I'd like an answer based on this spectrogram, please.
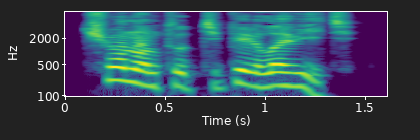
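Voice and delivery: high-pitched rough bandit; young thug voice. Acted. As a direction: whine it like a wounded gangster. Раненый бандит. (высокий голос молодого бандита)

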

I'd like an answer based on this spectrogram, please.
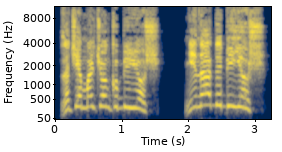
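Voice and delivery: put-on high, loud, foreign-sounding boy's yell; indignant shout. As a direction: yell in protest at the teacher. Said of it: "закричал".

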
